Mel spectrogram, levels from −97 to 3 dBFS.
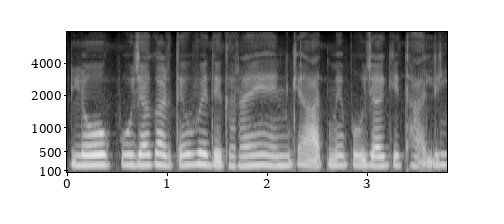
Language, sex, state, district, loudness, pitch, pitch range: Hindi, female, Madhya Pradesh, Bhopal, -17 LUFS, 210 Hz, 195-220 Hz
